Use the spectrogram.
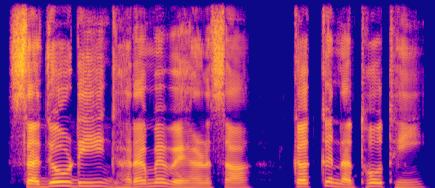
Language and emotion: Sindhi, neutral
